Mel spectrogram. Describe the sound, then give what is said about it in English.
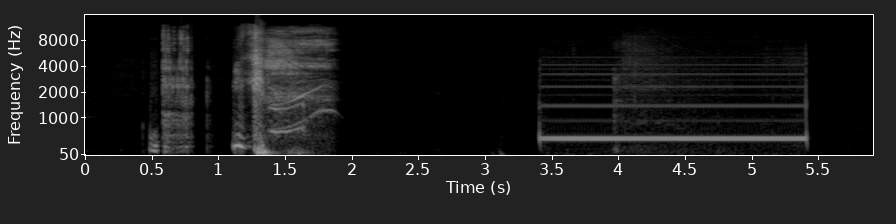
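A phone call ringing out over a speakerphone: one steady, buzzing ringback tone lasting about two seconds, preceded by a short burst of throaty vocal noise and a moment of quiet. “I'm just going to call it real quick.”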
